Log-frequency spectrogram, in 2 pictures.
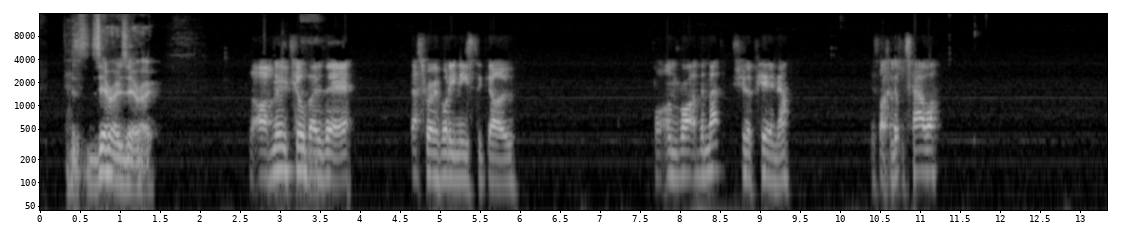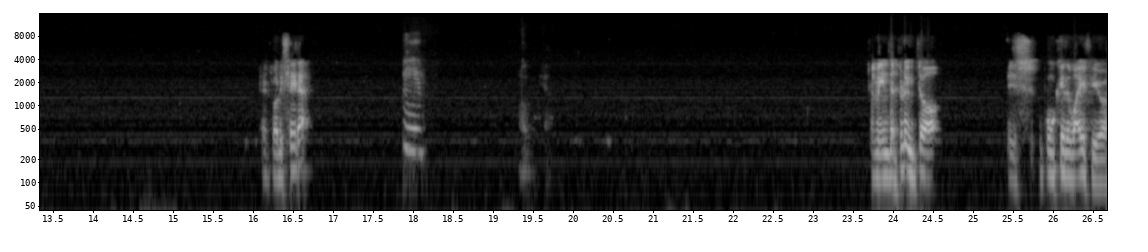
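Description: A man speaks over an online call in short bursts, with pauses between.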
